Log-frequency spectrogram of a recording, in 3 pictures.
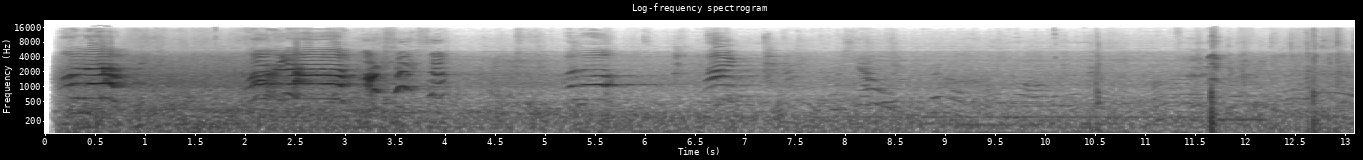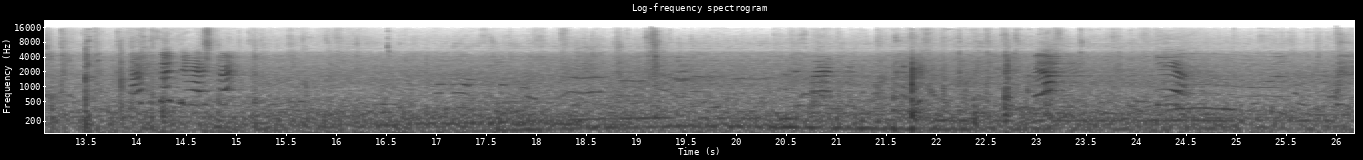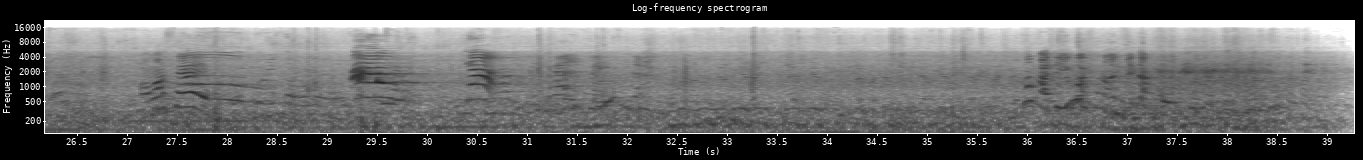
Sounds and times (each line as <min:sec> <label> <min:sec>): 0:00.1 children shouting and playing 0:08.8
0:16.8 children shouting and playing 0:32.2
